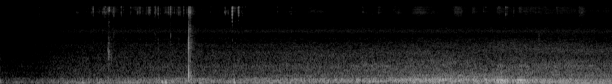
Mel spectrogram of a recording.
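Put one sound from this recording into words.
A dog rustles and tugs at a crinkly toy.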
